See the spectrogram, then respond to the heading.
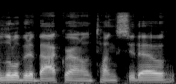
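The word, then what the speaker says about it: Tang Soo Do: Just for a little bit of background on Tung Sudo, it's just the Korean pronunciation of Karate Do.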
